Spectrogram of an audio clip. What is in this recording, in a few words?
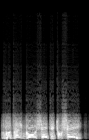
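left wing, mood high, French; War Thunder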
